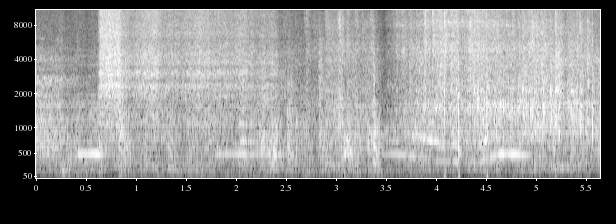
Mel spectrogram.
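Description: Tobu 20000-series commuter train heard from inside the car, rattling and knocking as it slows into a station. Several short squeals slide up and down in pitch from the wheels and brakes in the second half.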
